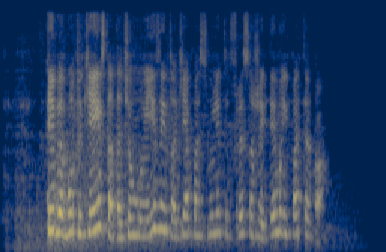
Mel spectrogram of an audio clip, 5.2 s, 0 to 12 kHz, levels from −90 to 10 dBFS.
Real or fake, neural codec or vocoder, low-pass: fake; vocoder, 22.05 kHz, 80 mel bands, WaveNeXt; 9.9 kHz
